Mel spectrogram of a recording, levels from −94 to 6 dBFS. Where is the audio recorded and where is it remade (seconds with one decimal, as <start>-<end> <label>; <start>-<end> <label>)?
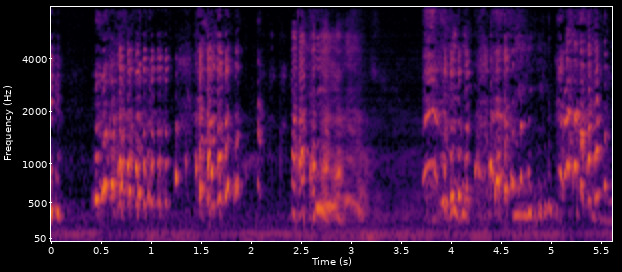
0.0-2.7 recorded; 2.7-3.7 remade; 3.7-5.6 recorded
